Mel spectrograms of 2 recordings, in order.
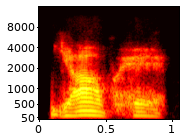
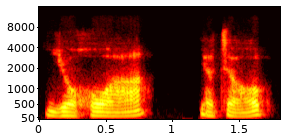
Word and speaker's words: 야훼: 출애굽기 20장 7절에 말씀되어지고 있는 신성 네 문자 야훼, 옛날 사람들은 여호와였죠.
